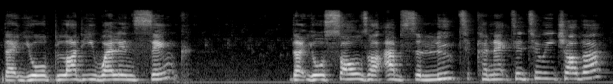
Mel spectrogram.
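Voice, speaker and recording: A woman's voice: fairly high pitch, fairly even intonation, measured pace, poor audio. A middle-aged woman chatting casually on a live stream, answering viewers' questions as a tarot reader in a blunt, sweary, rambling way.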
